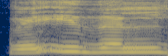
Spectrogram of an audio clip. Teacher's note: زال ہمیشہ باریک ہوتا ہے، زبان کی نوک اوپر کے دانتوں کے کنارے سے لگا کے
